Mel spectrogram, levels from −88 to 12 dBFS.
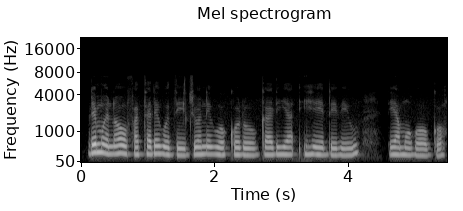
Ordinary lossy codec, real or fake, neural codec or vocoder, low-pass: none; real; none; 7.2 kHz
